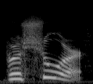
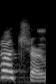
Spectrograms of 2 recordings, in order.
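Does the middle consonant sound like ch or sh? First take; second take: sh; ch. First: The middle sound is an sh sound. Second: The middle sound is a ch sound. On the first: The speaker calls it right. "We pronounce as brochure" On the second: The speaker calls it wrong. "you said"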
